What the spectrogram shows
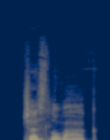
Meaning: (adjective) Czechoslovakian; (noun) Czechoslovak, a person from Czechoslovakia
- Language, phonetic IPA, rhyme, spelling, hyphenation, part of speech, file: Hungarian, [ˈt͡ʃɛslovaːk], -aːk, csehszlovák, cseh‧szlo‧vák, adjective / noun, Hu-csehszlovák.ogg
